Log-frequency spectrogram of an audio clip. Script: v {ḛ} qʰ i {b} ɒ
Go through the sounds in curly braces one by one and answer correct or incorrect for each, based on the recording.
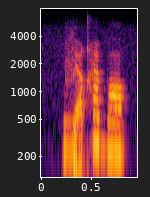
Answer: correct, correct

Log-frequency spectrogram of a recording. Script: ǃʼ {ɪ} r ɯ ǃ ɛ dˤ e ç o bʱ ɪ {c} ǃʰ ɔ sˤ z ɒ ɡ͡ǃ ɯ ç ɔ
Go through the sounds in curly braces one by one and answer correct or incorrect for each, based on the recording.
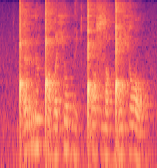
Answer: incorrect, correct

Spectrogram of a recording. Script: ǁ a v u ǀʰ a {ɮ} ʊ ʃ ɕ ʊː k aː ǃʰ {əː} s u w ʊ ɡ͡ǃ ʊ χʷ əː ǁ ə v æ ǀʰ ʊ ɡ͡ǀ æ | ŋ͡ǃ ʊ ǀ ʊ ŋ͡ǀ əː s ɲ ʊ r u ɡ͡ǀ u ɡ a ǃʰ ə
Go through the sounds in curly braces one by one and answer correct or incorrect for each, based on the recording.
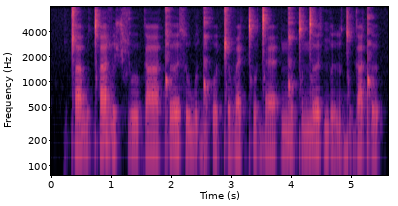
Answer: correct, correct

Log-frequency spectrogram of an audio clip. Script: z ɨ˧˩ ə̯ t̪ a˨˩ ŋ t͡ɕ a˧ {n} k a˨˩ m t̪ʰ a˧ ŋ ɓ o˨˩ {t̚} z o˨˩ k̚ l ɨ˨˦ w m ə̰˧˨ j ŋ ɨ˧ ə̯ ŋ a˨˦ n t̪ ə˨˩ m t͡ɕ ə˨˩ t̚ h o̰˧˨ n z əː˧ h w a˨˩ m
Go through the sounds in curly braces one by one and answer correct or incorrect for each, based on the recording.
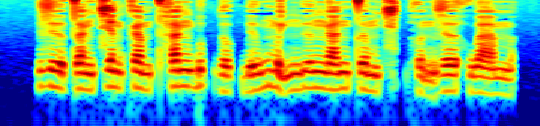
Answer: correct, incorrect

